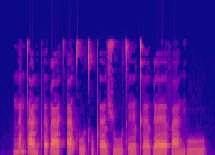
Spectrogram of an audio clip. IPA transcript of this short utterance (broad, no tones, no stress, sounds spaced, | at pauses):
n ɛ n t æː n pʰ ɛ ɓ æː t͡sʼ æ l tʼ uː tʰ u pʼ ɛː l ʃ uː tʼ eː l kʼ ɛː l ɗ ɛː f æː n j uː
